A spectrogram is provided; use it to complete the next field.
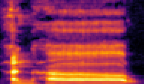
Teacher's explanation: ہا کے اوپر کھڑی زبر ہے، ایک الف کی مقدار کے برابر کھینچ کر پڑھیں گے اور را پیش کی وجہ سے پر پڑھا جائے گا · نون ساکن کے بعد حرف حلقی کا ہا آیا ہے، اظہار حلقی ہوگا، یہاں گناہ نہیں ہوگا۔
